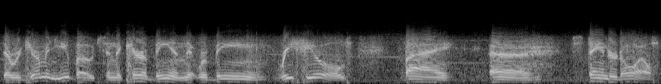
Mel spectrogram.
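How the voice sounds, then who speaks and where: Bright-voiced man on a noisy radio broadcast. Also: mid-range voice, a little slow, lo-fi sound. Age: middle-aged or older. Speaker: guest author on a radio call-in show. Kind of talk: conversational radio discussion.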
